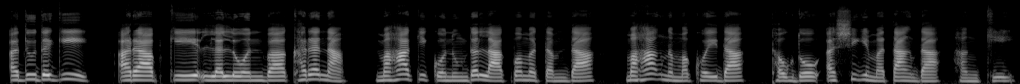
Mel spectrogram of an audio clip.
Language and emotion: Manipuri, neutral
